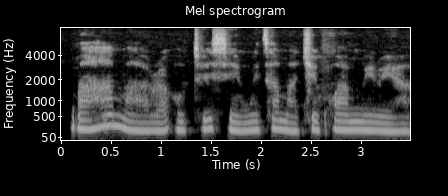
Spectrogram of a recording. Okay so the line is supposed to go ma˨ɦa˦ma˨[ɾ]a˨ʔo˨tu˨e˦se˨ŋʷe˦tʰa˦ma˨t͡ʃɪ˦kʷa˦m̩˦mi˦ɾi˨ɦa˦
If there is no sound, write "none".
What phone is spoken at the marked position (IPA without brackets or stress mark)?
ɾ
